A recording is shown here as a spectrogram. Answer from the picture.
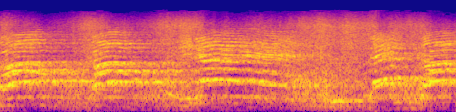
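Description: A group of young girls shouting a cheer chant together in high-pitched voices, about two shouted syllables a second.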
